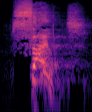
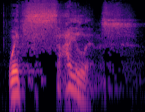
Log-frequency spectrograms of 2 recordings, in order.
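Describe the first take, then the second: First: "Silence" breathed as a whisper. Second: Said in the usual way. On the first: Shown as a demonstration. Preacher showing silent mourning, whispered.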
